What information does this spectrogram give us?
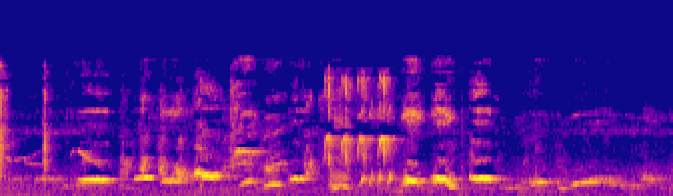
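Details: White-rumped shama singing actively: short bright whistles and chirps repeated roughly every half second over a steady hissing background.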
